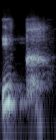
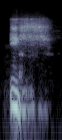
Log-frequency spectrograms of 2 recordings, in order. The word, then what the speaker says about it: ich: So this word is not ik, but ich.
